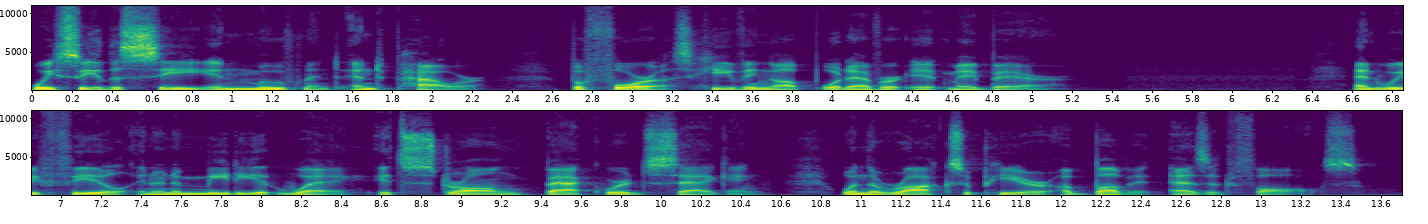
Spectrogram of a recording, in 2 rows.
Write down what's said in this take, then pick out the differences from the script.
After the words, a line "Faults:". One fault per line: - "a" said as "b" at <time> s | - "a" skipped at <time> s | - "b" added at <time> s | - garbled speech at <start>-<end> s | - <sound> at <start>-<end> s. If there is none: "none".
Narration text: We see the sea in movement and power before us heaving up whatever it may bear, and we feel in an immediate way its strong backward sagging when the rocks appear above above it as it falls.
We see the sea in movement and power before us heaving up whatever it may bear, and we feel in an immediate way its strong backward sagging when the rocks appear above it as it falls.
Faults:
- "above" skipped at 12.4 s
